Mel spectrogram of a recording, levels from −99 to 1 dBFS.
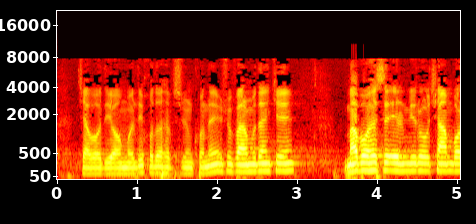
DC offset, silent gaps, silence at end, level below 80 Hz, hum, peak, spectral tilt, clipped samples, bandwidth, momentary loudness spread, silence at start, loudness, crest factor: under 0.1%; none; 0 s; -42 dBFS; none; 0 dBFS; -6 dB/octave; under 0.1%; 8 kHz; 10 LU; 0.15 s; -16 LUFS; 16 dB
